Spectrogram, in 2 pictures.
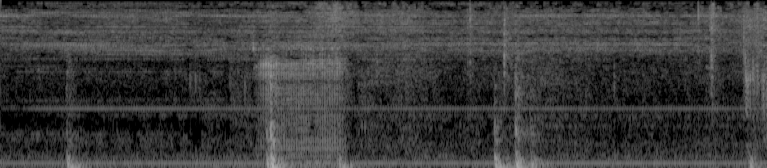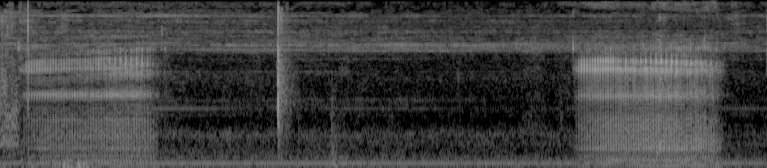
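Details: Sleeping golden retriever produces three harsh, droning snores spaced about four seconds apart, the middle one longest, amid scattered light thumps and clicks over a low hum.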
